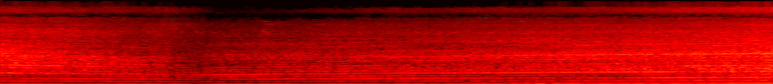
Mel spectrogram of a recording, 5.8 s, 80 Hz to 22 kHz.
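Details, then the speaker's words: 2006 Suzuki Quadsport LT80 two-stroke after carb cleaning, carb setting returned to stock position and airbox refitted (runs lean without it): steady even buzz climbing smoothly in pitch as revs build, no stumbling or burble; running clean. "So, I put it back in the stock position. With the airbox on, it definitely makes it run better cuz without it, it definitely uh acts like it's running lean."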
